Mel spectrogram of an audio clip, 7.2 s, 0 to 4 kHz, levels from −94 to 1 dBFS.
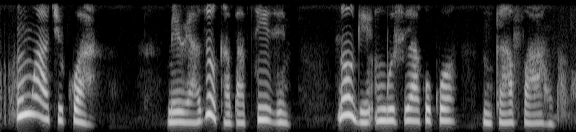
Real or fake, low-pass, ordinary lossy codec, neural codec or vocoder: real; 3.6 kHz; none; none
